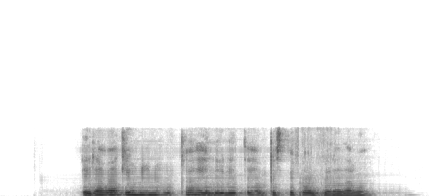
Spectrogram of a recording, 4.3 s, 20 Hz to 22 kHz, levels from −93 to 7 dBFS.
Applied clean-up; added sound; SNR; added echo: neural separator model SepFormer DNS4.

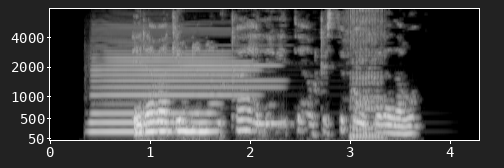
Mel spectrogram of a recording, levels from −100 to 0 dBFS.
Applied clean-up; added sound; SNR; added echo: classical method Wiener filter.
